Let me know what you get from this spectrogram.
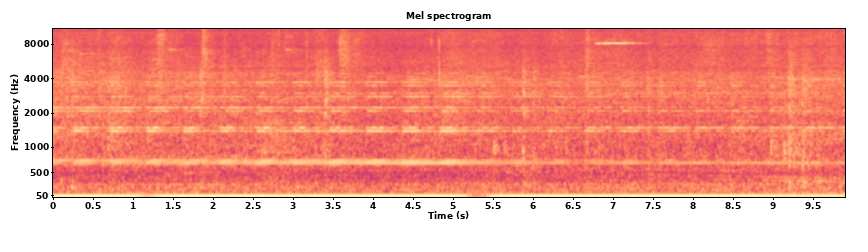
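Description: Electric commuter train approaching a station platform from a distance, with a steady whine, under heavy wind rumble on the phone's microphone that eases briefly twice.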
